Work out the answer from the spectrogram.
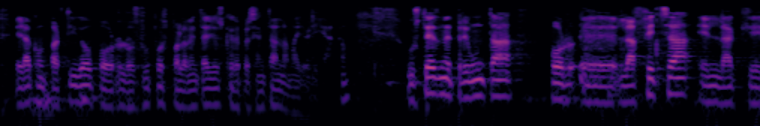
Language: Spanish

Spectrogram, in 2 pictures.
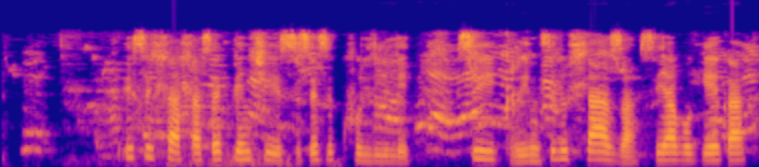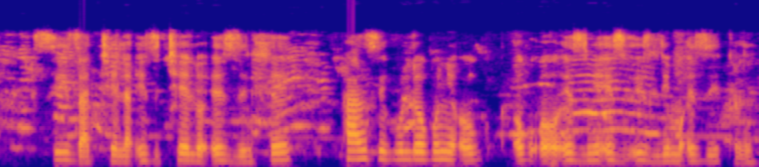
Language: North Ndebele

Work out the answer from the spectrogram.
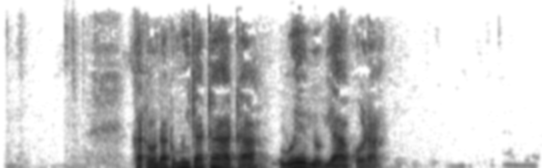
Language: Ganda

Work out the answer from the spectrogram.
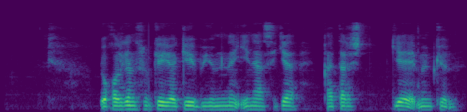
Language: Uzbek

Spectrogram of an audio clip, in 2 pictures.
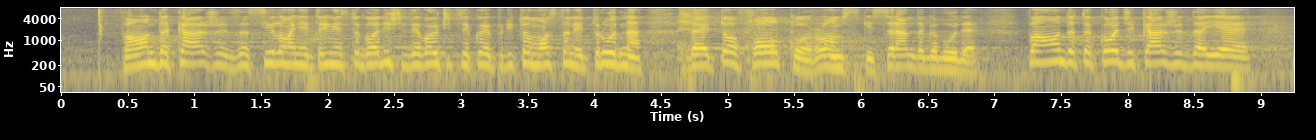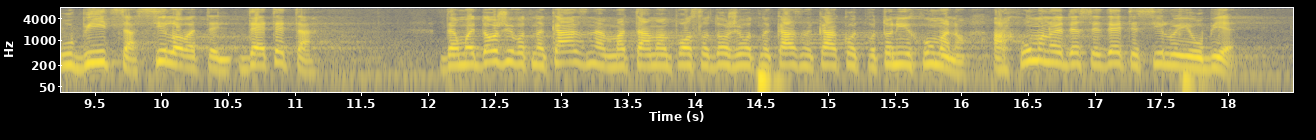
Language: Serbian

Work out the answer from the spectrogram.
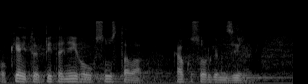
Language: Croatian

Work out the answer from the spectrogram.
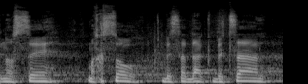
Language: Hebrew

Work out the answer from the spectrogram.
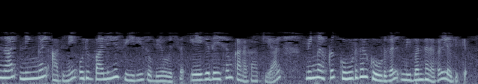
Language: Malayalam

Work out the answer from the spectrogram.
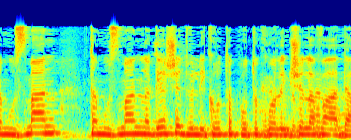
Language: Hebrew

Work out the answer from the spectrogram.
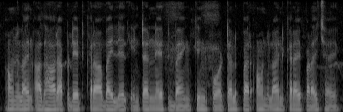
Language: Maithili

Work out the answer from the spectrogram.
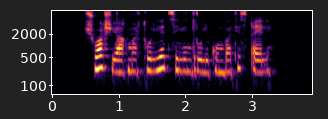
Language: Georgian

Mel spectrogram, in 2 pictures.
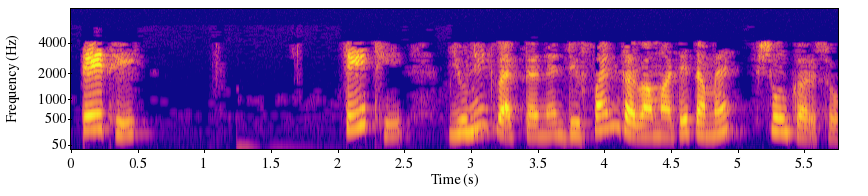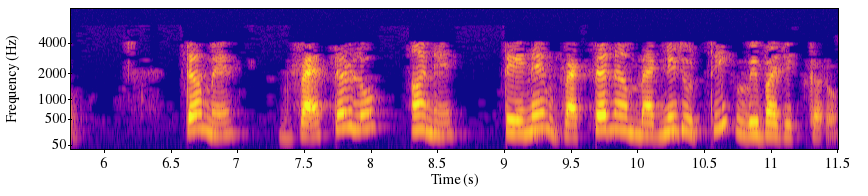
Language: Gujarati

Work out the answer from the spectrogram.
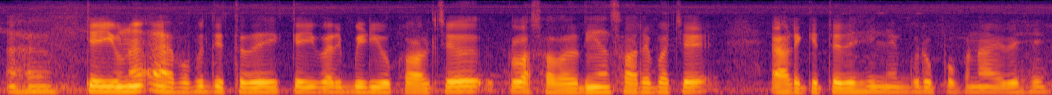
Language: Dogri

